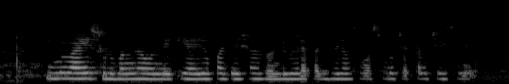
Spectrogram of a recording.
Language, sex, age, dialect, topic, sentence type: Telugu, female, 18-24, Southern, banking, statement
